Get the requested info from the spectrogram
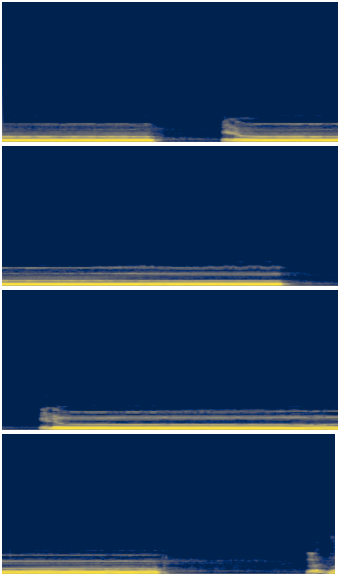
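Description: A man's voice holding a long, steady note into a CB radio microphone three times. The first ends about two seconds in, the next lasts about five seconds and the last about six, with short pauses between them. The drawn-out 'hello' keeps the transmitter fully modulated so the meters can show its peak power.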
